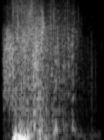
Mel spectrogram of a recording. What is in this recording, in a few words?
Eyeball Splat; Ruins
